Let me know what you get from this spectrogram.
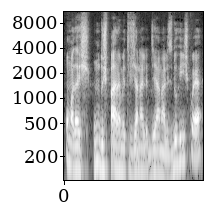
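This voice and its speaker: A man being interviewed as a guest in a radio studio, explaining in a relaxed, slangy way with many restarts. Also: mid-range voice, fast talker, vocal fry, breathy edge. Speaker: guest, executive director of an institute.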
